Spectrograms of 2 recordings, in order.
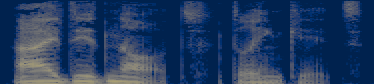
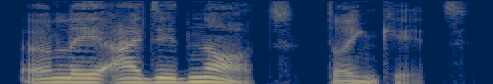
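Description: First: Slow and lower, stress on "I"; gentle, unhurried, "I" stressed. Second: Slow and calm, leaning on "not"; calm reveal, "not" stretched and stressed; unhurried "did not drink it" with weight on "not"; placid. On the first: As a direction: softly lean on "I" in "I did not drink it". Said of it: "he said gently". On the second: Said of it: "said a placid voice". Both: A narrator's reading.

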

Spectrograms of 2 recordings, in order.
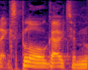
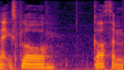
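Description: First: "Gotham" like goat plus um; village pronunciation. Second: "Gotham" the comic-book way, short first vowel; Batman pronunciation. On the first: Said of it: "supposed to be pronounced Gotham". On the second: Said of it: "they started mispronouncing it". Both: Shown as a demonstration.

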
